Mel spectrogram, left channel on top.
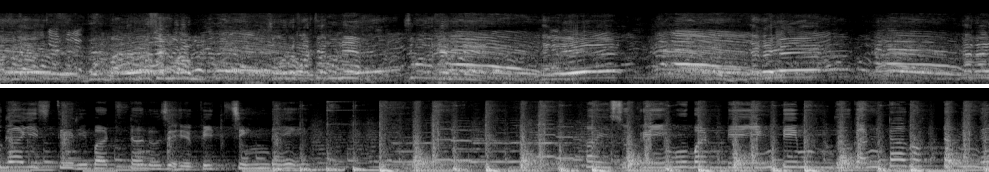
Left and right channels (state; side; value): different; both; correlation 0.01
